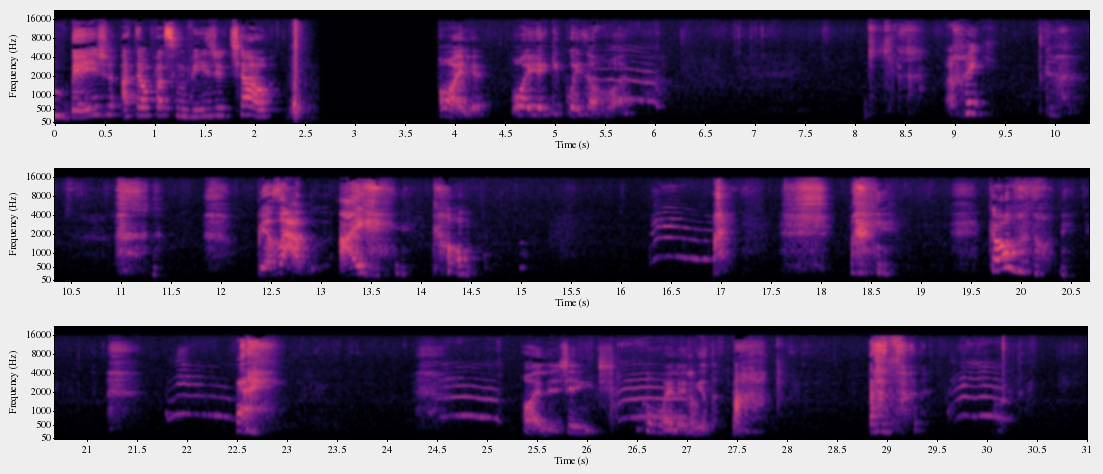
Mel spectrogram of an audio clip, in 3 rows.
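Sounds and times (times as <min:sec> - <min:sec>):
kitten meowing: 0:05.4 - 0:06.1, 0:16.3 - 0:17.0, 0:21.8 - 0:22.5, 0:24.5 - 0:25.2, 0:26.2 - 0:27.2, 0:29.6 - 0:30.3.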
